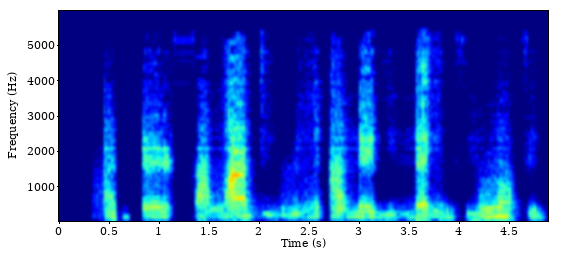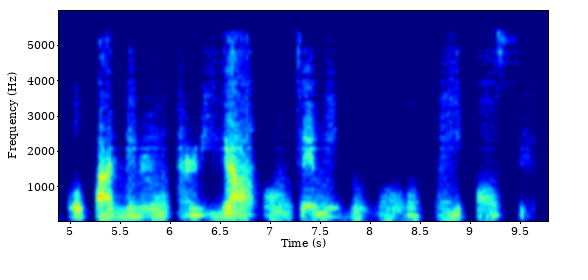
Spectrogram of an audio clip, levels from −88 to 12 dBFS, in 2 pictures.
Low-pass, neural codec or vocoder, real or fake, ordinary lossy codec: 5.4 kHz; codec, 44.1 kHz, 0.9 kbps, DAC; fake; MP3, 32 kbps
